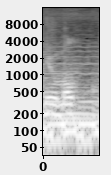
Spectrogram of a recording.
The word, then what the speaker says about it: Numel: I think it's pronounced Nummel, but I've always pronounced it Numel.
